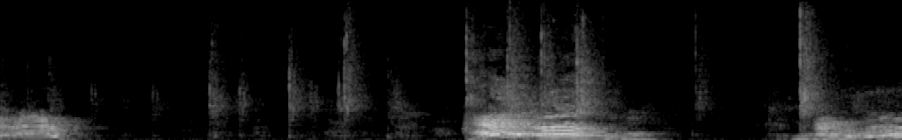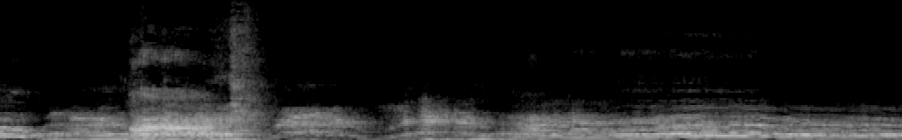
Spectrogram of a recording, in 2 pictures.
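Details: Pet Siberian Husky singing, giving drawn-out whining howls that arch up and fall in pitch, some short and wavering, then one long sustained wavering note, with a person's voice mixed in at times.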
